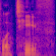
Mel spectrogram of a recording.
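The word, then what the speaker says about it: Latiff: Our book today is Future War, Preparing for the New Global Battlefield by Robert, I believe it's pronounced Latif, L-A-T-I-F-F.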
